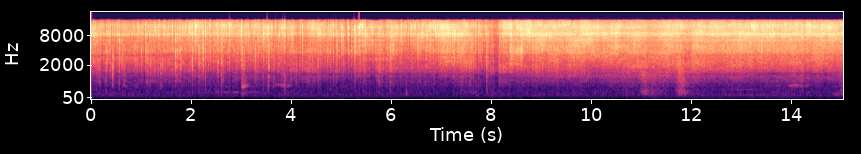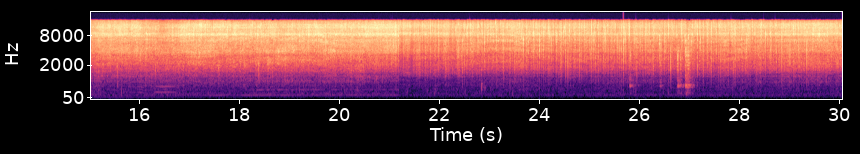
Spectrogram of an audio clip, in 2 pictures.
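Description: Beef steak sizzling on a hot iron griddle plate over a campfire: a steady high hiss of fat and juices frying, with a few sharp pops.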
